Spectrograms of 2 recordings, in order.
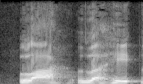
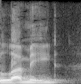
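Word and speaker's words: Lamed (למד): Lamed. That's how that glyph is pronounced. Lamed.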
